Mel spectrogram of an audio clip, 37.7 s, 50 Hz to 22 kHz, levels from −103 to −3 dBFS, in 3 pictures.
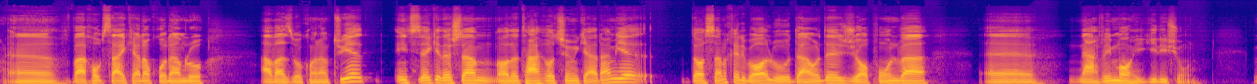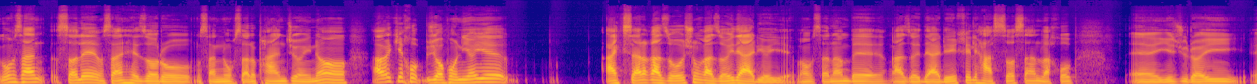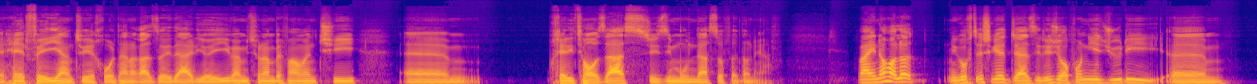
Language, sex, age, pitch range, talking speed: Persian, male, 20-39, 95-120 Hz, 130 wpm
